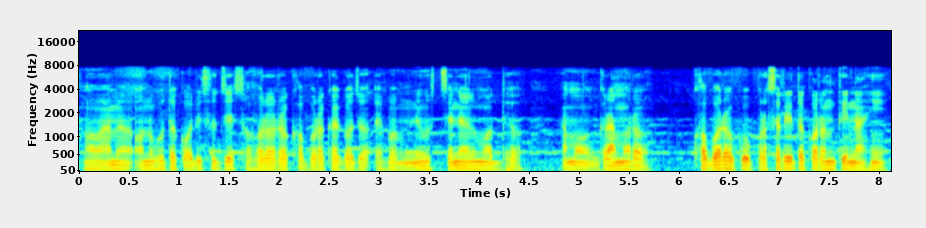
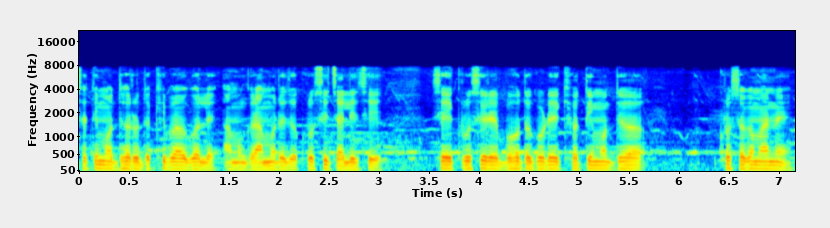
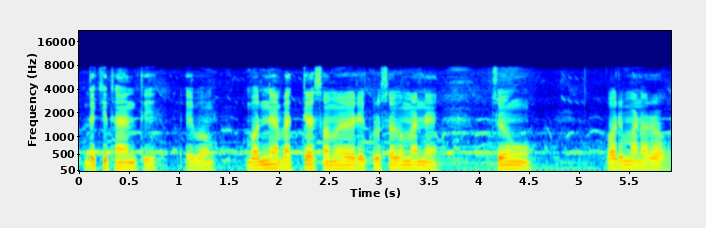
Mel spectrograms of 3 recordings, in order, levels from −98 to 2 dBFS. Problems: constant background noise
